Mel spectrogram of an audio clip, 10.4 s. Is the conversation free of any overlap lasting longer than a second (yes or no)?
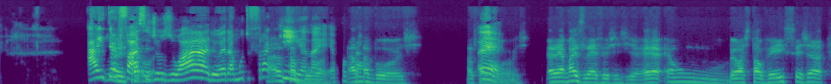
no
